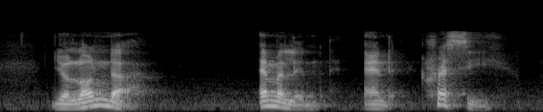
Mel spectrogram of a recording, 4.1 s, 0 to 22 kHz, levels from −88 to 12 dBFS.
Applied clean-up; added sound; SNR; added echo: none; none; none; none.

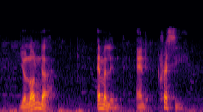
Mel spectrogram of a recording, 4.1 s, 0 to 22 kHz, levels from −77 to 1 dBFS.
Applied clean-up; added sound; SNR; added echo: none; Wind; 17 dB; none.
